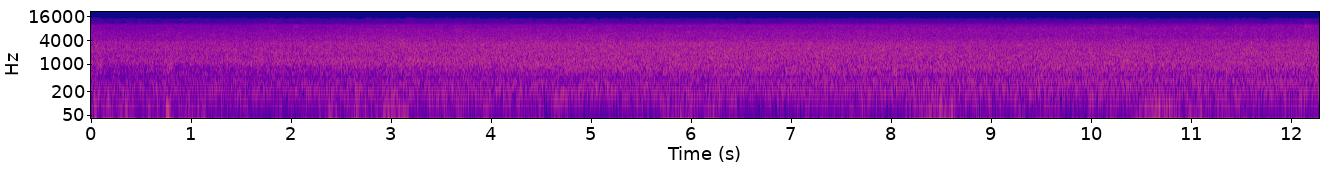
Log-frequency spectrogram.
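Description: A river rushes and splashes nearby over rocks, steady throughout.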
